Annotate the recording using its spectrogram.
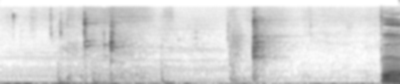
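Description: Glass cologne bottles being picked up and moved about by hand, giving a few separate light clinks and knocks.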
